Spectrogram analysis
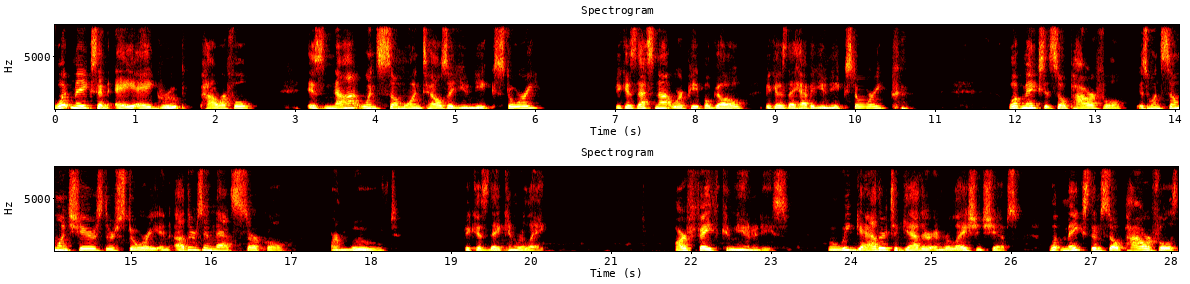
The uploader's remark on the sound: Zoom Sunday.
